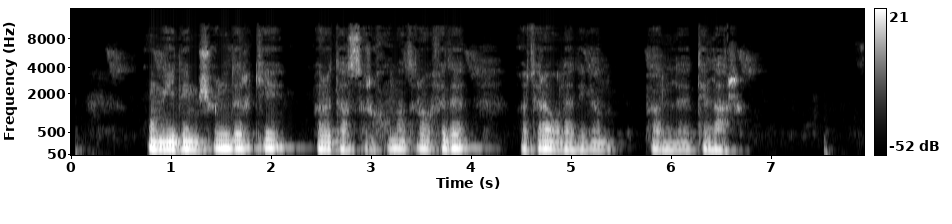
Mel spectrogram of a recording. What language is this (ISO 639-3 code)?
uzb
